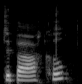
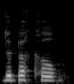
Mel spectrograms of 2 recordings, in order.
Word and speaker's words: debacle: I would say debacle. We've got that schwa sound in there again, debacle. Rachel's almost sounded to me like buckle, debuckle, that you put on a belt or on your shoe.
